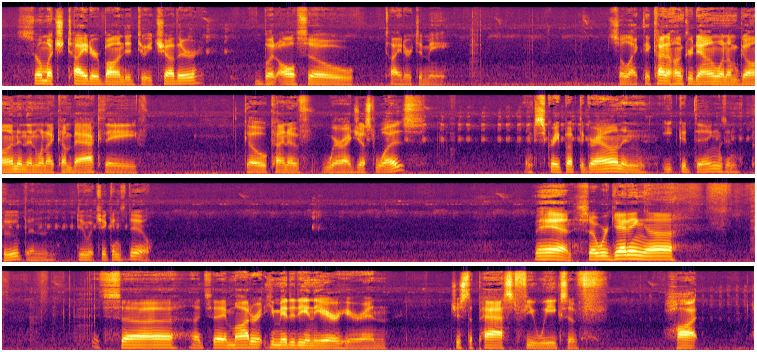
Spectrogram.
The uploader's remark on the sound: Field Recording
